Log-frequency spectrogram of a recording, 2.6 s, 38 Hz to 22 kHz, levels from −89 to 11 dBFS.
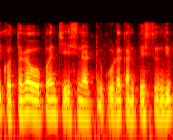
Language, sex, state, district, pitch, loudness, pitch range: Telugu, male, Telangana, Mahabubabad, 115 Hz, -18 LUFS, 110-125 Hz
